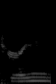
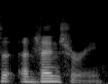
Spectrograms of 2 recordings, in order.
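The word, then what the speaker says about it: aventurine: Venturine or No, it's adventurine. Yeah. A V E N T U R I N E.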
